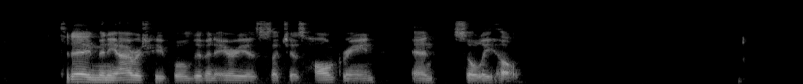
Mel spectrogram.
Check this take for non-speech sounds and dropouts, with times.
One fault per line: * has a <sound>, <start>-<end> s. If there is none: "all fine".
all fine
